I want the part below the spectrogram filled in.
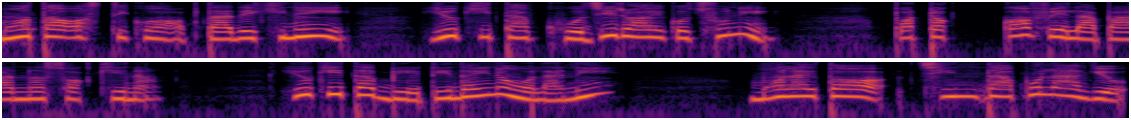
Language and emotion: Nepali, fearful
